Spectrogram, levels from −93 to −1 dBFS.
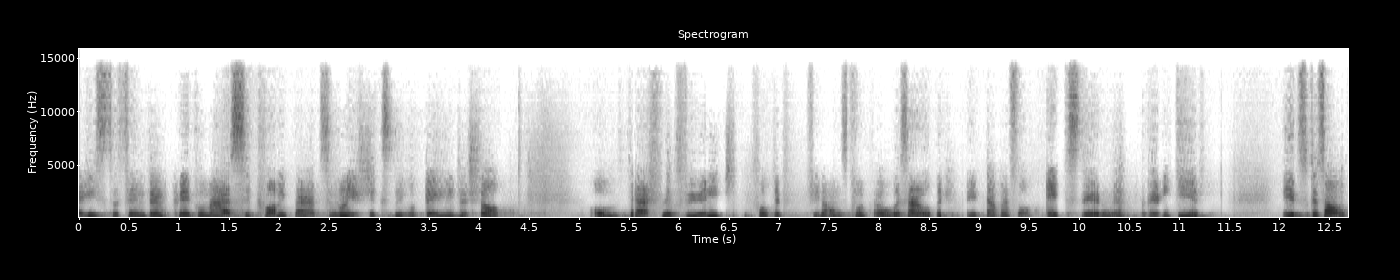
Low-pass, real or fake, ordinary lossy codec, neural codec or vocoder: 14.4 kHz; fake; none; codec, 44.1 kHz, 0.9 kbps, DAC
